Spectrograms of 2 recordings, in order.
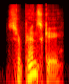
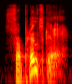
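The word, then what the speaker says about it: Sierpiński: triangle oh and here we have the correct pronunciation of serinsky here let's listen to that serinsky serinsky he says it with a little flare there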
